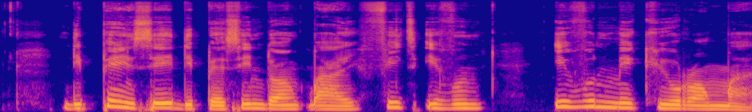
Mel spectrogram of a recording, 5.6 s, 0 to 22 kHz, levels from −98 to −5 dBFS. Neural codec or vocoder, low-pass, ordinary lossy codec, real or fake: vocoder, 48 kHz, 128 mel bands, Vocos; none; none; fake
